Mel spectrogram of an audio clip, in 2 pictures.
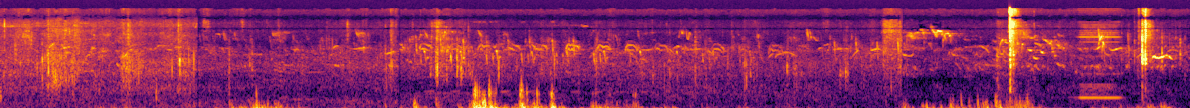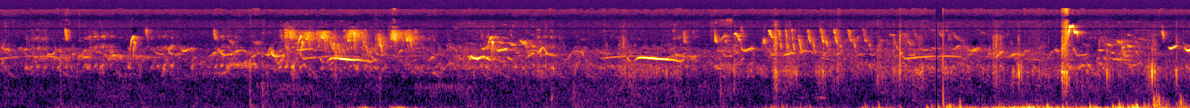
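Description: Small birds chirping in the scrub, with bursts of rustling and low thumps from someone moving through the bushes, mostly in the first half. A single sharp click about ten seconds in.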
